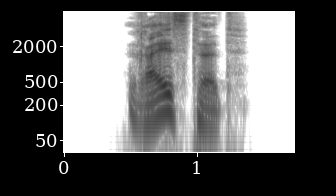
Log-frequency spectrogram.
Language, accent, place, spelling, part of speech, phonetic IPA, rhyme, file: German, Germany, Berlin, reistet, verb, [ˈʁaɪ̯stət], -aɪ̯stət, De-reistet.ogg
- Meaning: inflection of reisen: 1. second-person plural preterite 2. second-person plural subjunctive II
